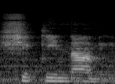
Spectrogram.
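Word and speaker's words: 敷波: It is pronounced approximately Shikinami and Shikinami Hideaki Anano, has confirmed that Asuka,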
